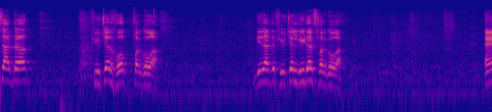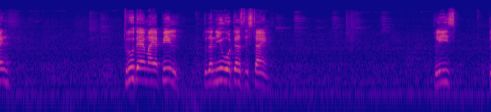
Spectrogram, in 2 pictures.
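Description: A middle-aged man speaks emphatically into a microphone, in short bursts with pauses.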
